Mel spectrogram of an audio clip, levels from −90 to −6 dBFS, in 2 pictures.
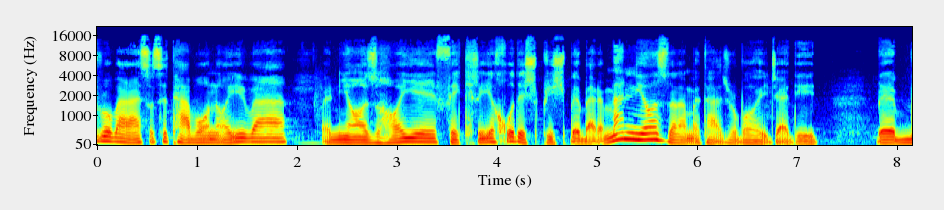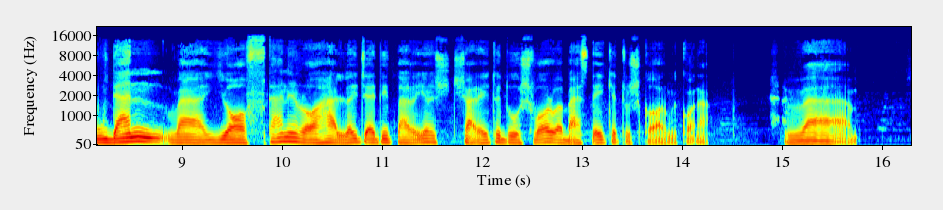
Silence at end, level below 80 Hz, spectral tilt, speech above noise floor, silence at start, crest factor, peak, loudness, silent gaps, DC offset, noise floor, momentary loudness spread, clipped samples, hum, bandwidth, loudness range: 0.55 s; -44 dBFS; -7.5 dB/octave; 40 dB; 0 s; 16 dB; -4 dBFS; -21 LUFS; none; under 0.1%; -59 dBFS; 10 LU; under 0.1%; none; 16 kHz; 6 LU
